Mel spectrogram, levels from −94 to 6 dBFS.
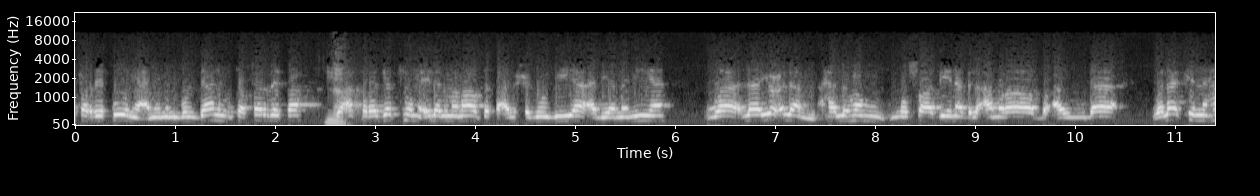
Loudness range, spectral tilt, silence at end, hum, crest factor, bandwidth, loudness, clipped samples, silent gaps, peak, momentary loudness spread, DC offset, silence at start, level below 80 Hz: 1 LU; -9 dB/octave; 0 s; none; 12 dB; 5.4 kHz; -13 LUFS; under 0.1%; none; -2 dBFS; 5 LU; under 0.1%; 0 s; -52 dBFS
